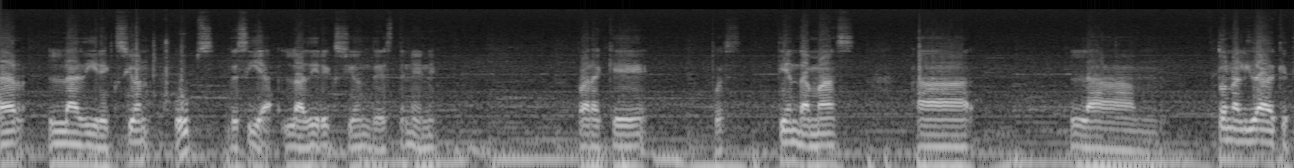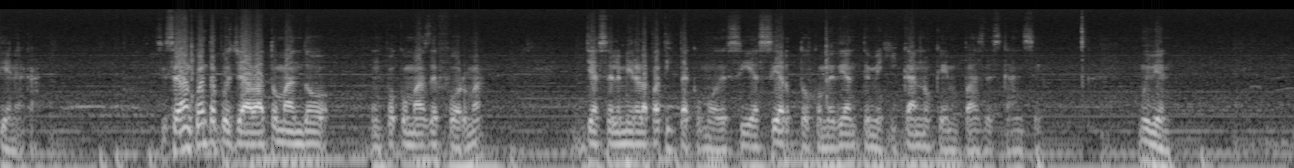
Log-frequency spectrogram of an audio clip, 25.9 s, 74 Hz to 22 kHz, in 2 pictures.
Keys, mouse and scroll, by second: 0.3 ctrl+z, 1.1-7.3 drag, 8.2-8.8 ctrl+scroll down 2, 10.9 middle click, 12.8 click, 14.0-14.4 ctrl+scroll up 2, 14.7-19.6 ctrl+drag, 20.2-20.7 ctrl+scroll up 3, 22.6 click.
